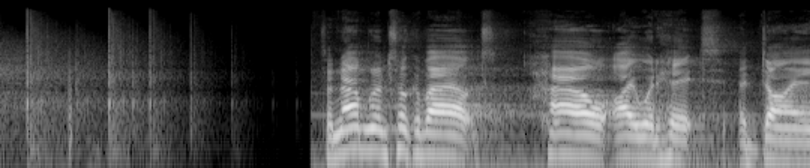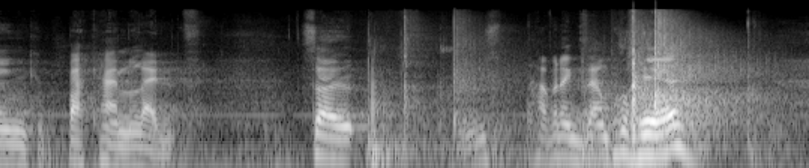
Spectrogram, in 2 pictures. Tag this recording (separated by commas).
playing squash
